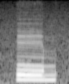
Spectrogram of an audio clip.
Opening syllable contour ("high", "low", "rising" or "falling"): low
